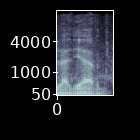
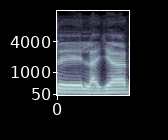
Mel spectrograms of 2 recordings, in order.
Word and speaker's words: Layard: de Arnold brackman bueno decimos layard decimos layard porque en realidad el origen de la familia era Era francés y a veces la pronunciación cambia un poco no Aunque él siempre se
